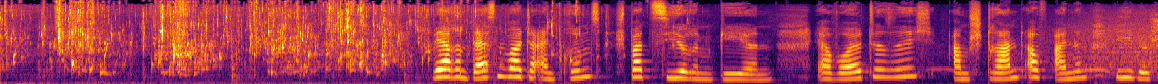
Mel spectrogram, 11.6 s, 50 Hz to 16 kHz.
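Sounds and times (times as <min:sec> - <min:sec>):
water splashing and sloshing from a swimming animal: 0:00.0 - 0:07.0, 0:10.4 - 0:11.5
speech: 0:04.3 - 0:11.5.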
